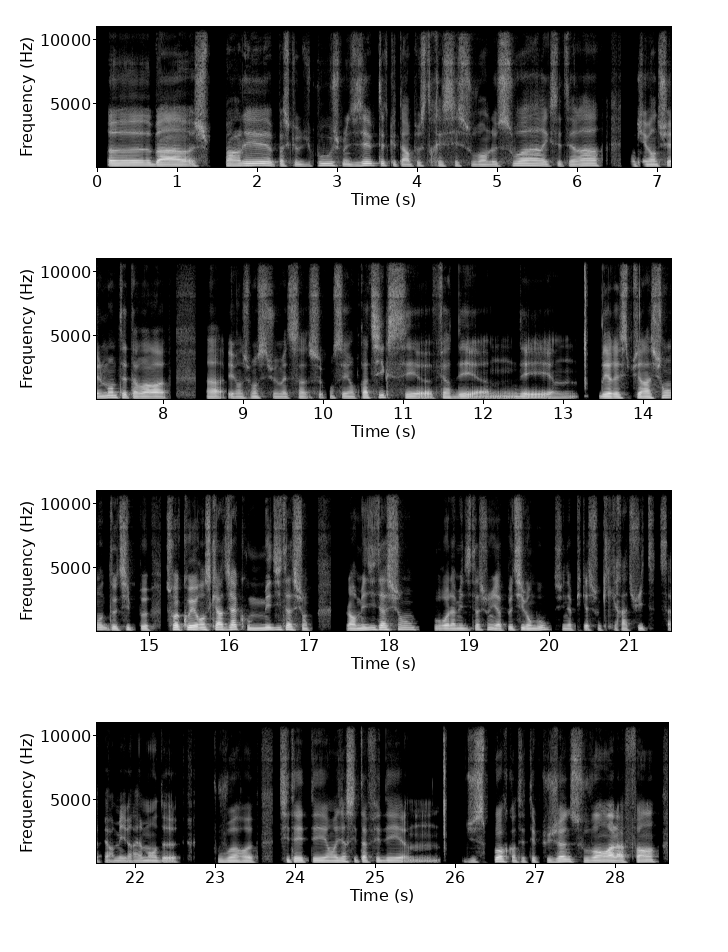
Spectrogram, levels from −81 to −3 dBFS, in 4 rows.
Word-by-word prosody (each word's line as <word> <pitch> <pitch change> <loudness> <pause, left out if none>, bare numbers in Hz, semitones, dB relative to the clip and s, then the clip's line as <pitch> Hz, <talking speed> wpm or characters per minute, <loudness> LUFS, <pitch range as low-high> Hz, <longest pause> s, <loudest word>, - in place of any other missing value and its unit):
Heu, 130 -1 +4
bah, 120 0 +5
heu, - - -2
je 125 - -3 0.2
parlais 145 +2 +4
parce 125 -1 -5
que 125 - -6
du 115 -1 -7
coup, 145 +4 0
je 135 -1 -5
me 125 - -1
disais, 130 +6 +2
peut-être 145 -2 -5
que 130 - -8
tu 120 - -16
es - - -3
un 110 0 0
peu 125 +3 -7
stressé 120 0 -6
souvent 110 -2 -4
le 110 0 -4
soir 140 +3 +1
et 120 - -1
cetera. 120 +5 -1 0.4
Donc 115 - -10
éventuellement 120 +3 +1
peut-être 130 -4 -2
avoir, 110 -1 +3 0.5
heu, - - 0
heu, - - +1
éventuellement 105 +3 -3
si 120 0 -5
tu 115 - -9
veux 105 - -4
mettre 105 0 -4
ça 110 0 -4
ce - - -8
conseil 115 -2 -5
en 110 - -2
pratique, 125 +7 0
c'est, 115 -4 0
heu, - - +1
faire 120 -1 -2
des 115 -2 +1
hem, - - -4
des 110 - 0 0.3
hem, 80 -3 -7 0.3
des 115 -1 +6
respirations 120 +3 +1
de 130 -1 -1
type, 130 +3 -4
heu, 115 -2 +2 0.2
soit 140 -2 +6
cohérence 140 -1 +6
cardiaque 150 +4 +5
ou - - +1
méditation. 135 0 +2 0.5
Alors 110 0 +4
méditation, 145 +4 +1 0.2
pour 115 -1 +1
la 115 - +2
méditation, 120 +3 -3
il 130 - 0
y - - +3
a 105 - +2
Petit 125 +4 -1
Bambou. 125 +6 +1
C'est - - -15
une 105 - -3
application 100 0 -6
qui - - -11
est - - -18
gratuite, 105 +4 -6
ça - - -8
permet 100 +1 -5
vraiment 100 +4 -2
de 110 - -2 0.4
pouvoir, 110 0 0
heu, 105 - 0 0.3
si 120 - -3
tu 125 - 0
as - - +5
été, 115 0 +1
on 110 - 0
va 110 - +1
dire, 125 +2 +1
si 115 - -3
tu 120 - +1
as - - +1
fait 120 +3 -5
des 110 -1 0
hem, - - -9 0.3
du 110 0 -8
sport 135 +5 +3
quand 115 - -4
tu 105 - -11
étais 105 +1 -5
plus 110 +2 -8
jeune. 130 +5 +4
Souvent 125 -1 +3
à 120 - +9
la 110 -1 +4
fin, 125 +3 +1
120 Hz, 215 wpm, -22 LUFS, 110-130 Hz, 0.5 s, à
